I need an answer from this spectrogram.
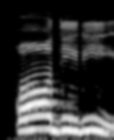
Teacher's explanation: قادری، ری کے نیچے یا زیر ہے یا ساکن سے پہلے غا کے نیچے زیر ہے تو یا مدہ. یا مدہ کو ہم نے ایک الف دو حرکات کے برابر کھینچ کر پڑھنا ہے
